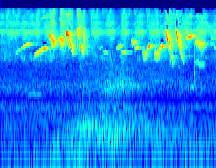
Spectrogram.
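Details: Dueling male Double-collared seedeaters, three of which arrived together. Rising whistled notes lead into quick, sharp high chirps and downward slurs, with a continuous soft background hiss.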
